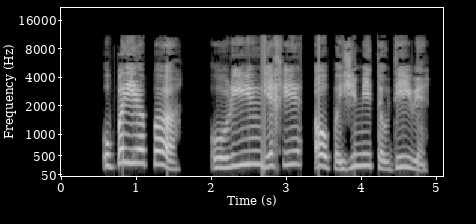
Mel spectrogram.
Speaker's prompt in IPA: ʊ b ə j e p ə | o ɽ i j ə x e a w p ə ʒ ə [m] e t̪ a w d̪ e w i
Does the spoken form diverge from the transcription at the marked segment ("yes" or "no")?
no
